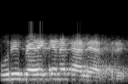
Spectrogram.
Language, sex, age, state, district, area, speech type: Kannada, female, 30-45, Karnataka, Koppal, urban, conversation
